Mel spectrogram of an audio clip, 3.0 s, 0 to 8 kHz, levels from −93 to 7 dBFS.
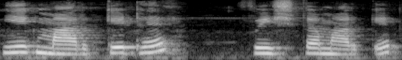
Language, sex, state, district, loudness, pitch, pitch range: Hindi, female, Chhattisgarh, Raipur, -15 LUFS, 245 Hz, 225-270 Hz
